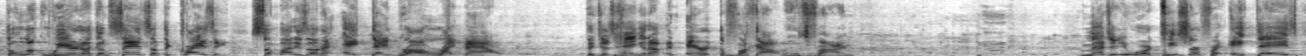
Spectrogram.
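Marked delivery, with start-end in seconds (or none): none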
